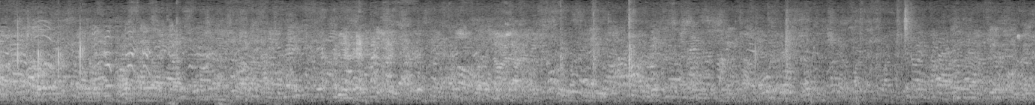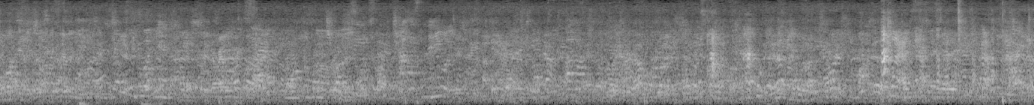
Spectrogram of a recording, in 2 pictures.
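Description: Young players shout to each other outdoors in the distance.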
